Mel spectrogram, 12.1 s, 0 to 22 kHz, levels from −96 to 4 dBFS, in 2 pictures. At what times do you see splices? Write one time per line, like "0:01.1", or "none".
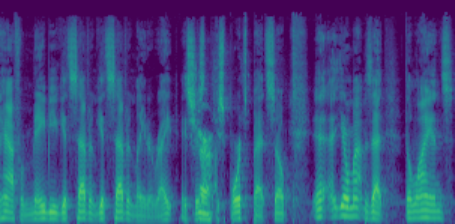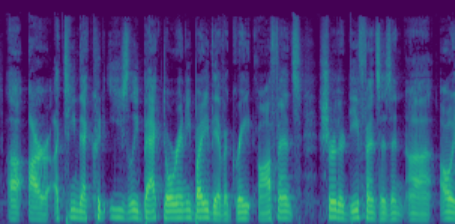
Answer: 0:01.3
0:02.4
0:02.9
0:04.9
0:06.1
0:06.7

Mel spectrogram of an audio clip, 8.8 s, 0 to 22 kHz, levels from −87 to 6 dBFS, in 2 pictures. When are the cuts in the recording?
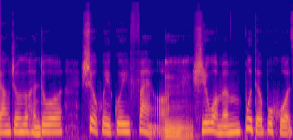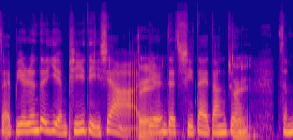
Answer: none

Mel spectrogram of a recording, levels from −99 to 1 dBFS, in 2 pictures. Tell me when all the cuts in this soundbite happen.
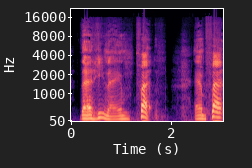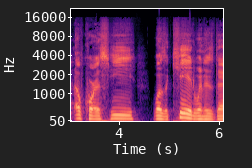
0:01.3
0:02.7
0:03.8

